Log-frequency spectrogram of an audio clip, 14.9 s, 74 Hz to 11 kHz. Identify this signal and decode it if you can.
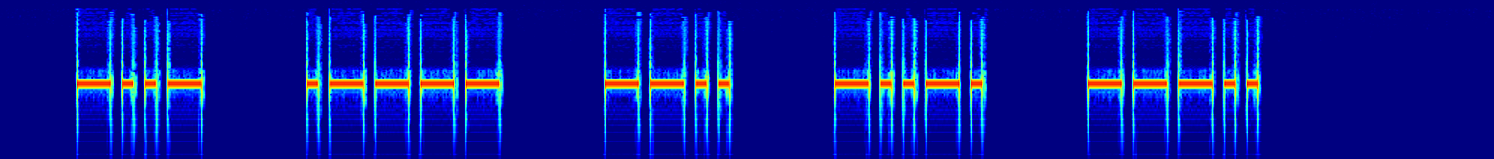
Morse code, heard as a keyed tone, about 10 wpm, spaced as for 6 wpm, 800 Hz. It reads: X1Z/8
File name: LEZIONI / 10 SIGNS / 10A SLASH ws 10wpm 4121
